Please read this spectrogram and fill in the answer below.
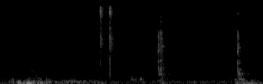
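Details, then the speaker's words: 548E skidder being revived, no key, pump wired to the starter hot terminal. Sharp dry clicks, about five in three seconds at uneven spacing, as the electric fuel pump cycles while priming. Engine won't fire yet. "Hear that pump switching on and off? It will not fire, so I'm gonna hook that where it's on, and we should be able to attempt to start this thing."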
